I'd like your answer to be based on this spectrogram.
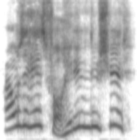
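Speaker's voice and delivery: high, hammed-up character voice; mock dubbed voice. Gamer voicing the character's protest, high-pitched. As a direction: ham it up as the game character.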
